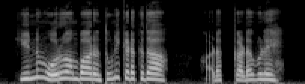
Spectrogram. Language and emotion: Tamil, fearful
